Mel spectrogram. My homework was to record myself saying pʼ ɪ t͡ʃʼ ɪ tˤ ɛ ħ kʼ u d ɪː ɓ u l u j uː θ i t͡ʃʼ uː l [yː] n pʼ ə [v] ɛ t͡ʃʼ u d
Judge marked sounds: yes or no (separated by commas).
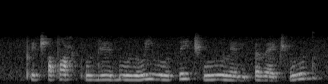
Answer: no, no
